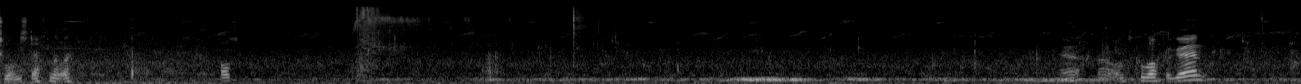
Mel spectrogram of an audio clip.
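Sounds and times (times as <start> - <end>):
small bird chirping: 0.6 - 10.8
low outdoor rumble: 2.5 - 13.0.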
